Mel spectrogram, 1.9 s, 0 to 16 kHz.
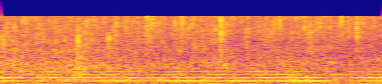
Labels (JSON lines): {"label": "biophony, midshipman", "recorder": "SoundTrap 500"}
